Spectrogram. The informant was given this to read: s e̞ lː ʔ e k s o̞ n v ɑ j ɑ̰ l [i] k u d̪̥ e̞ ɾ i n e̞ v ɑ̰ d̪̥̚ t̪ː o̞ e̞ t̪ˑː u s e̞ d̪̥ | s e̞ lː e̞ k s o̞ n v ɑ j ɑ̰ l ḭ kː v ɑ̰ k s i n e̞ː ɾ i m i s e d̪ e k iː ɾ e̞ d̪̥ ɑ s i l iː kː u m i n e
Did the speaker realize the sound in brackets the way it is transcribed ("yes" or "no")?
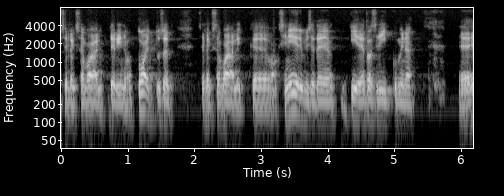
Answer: yes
